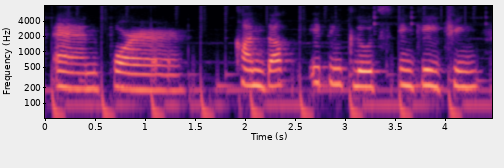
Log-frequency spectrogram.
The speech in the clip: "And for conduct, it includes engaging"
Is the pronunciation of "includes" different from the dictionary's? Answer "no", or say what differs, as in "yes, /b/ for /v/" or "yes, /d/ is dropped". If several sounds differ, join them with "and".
yes, /s/ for /z/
